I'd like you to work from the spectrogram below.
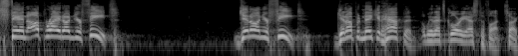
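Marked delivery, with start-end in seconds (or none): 0.0-6.3 put-on, loud, commanding yell in a big voice. Preaching, retelling Paul telling a man to stand up, retelling Paul's loud yell. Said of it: "Paul yells in a loud voice".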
